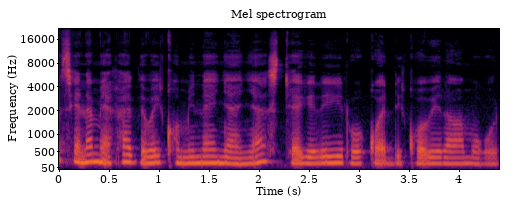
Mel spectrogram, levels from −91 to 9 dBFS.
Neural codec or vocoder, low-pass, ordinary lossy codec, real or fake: vocoder, 44.1 kHz, 128 mel bands every 256 samples, BigVGAN v2; none; none; fake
